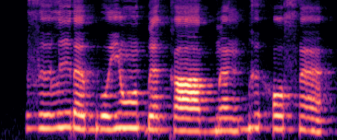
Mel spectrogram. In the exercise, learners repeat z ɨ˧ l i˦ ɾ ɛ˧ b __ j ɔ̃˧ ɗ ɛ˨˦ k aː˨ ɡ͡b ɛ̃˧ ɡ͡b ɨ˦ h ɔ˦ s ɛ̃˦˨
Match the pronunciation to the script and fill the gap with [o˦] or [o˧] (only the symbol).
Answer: o˧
